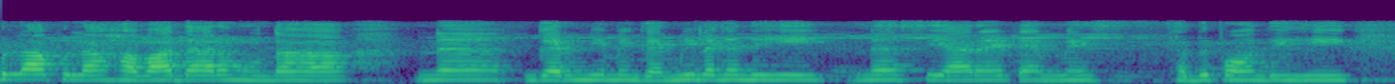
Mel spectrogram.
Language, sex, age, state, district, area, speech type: Sindhi, female, 30-45, Delhi, South Delhi, urban, spontaneous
